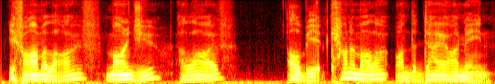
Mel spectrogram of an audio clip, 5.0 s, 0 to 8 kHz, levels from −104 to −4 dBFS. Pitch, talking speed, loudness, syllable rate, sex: 110 Hz, 160 wpm, -17 LUFS, 5.4 syllables/s, male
